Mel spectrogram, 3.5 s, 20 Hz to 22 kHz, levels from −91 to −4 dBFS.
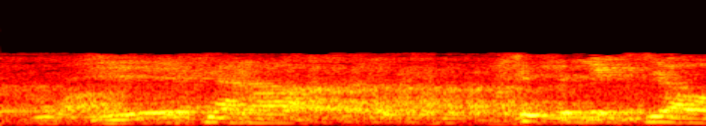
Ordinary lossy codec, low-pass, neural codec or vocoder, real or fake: AAC, 16 kbps; 7.2 kHz; none; real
